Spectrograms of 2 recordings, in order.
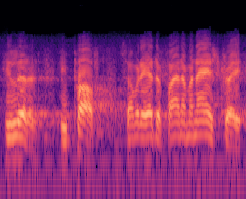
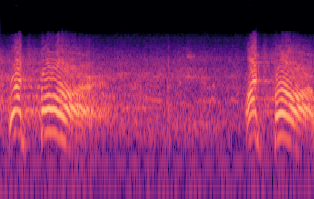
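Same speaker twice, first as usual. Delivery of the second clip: exasperated shout; 9 semitones higher, much slower than usual. Real, not acted. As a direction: fling the question at the room twice. Repeated rhetorical demand.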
